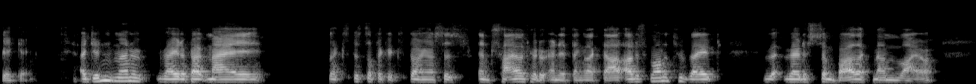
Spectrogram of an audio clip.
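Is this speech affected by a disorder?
Yes: deafness with speech impediment; born deaf, years of speech therapy, English not familiar, cannot really hear voices in interviews; speech shaped by years of speech therapy; some words difficult to say, must adjust tongue to speak properly.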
